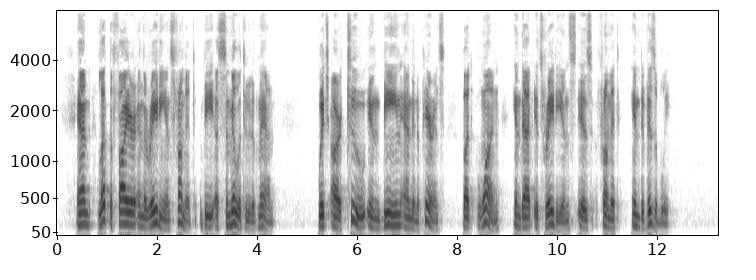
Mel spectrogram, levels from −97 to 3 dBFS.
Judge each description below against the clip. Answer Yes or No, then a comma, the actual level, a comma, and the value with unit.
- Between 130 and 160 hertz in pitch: Yes, low, 135 Hz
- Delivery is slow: No, average, 150 wpm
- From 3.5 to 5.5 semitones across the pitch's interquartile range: Yes, average, 5.2 semitones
